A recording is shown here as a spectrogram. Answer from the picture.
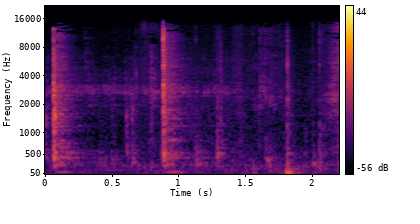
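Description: Three sharp plastic clicks about a second apart: the handle of a Pie Face game being cranked round.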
